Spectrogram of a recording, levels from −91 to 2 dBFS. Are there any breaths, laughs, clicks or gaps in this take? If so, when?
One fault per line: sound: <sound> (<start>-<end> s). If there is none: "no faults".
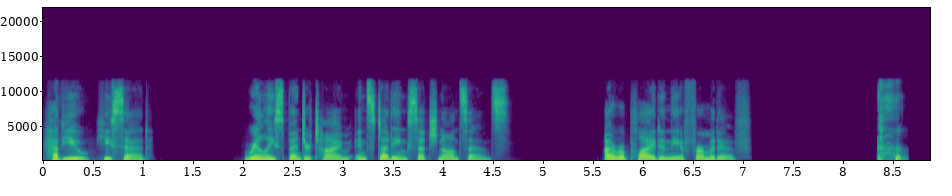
sound: cough (8.3-8.7 s)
